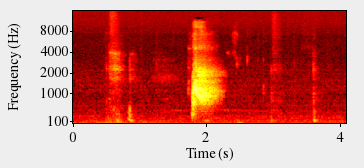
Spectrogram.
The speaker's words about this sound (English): Sorry, there's a very loud dog barking in the background,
